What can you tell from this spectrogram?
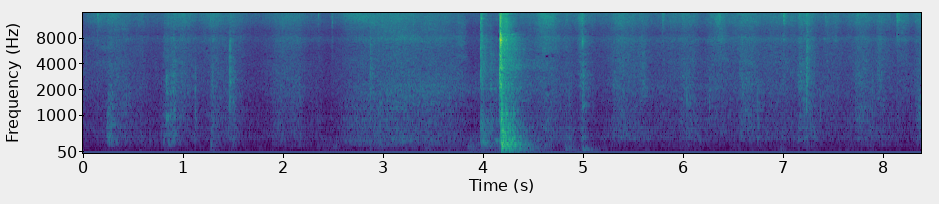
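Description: A single loud thump about four seconds in, followed by a softer knock about a second later, with a few faint light knocks before it.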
